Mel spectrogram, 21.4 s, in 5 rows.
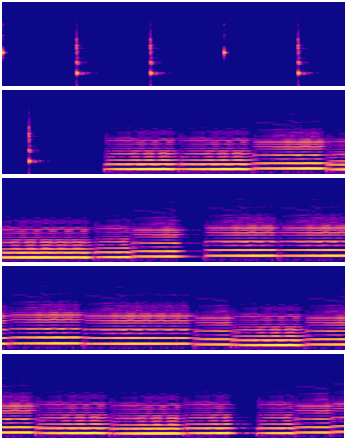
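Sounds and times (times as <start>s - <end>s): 
cello: 5.6s - 21.4s.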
